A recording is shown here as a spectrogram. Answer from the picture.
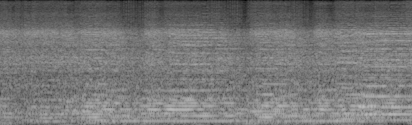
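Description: A low-brass ensemble of tubas and euphoniums playing a metal-style piece together: several parts holding notes that shift every second or so at a steady, fairly loud level.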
